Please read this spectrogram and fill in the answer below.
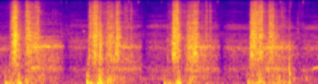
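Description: A trampoline being bounced on: the mat and springs give a short rustling, rattling bounce about once a second, four times.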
